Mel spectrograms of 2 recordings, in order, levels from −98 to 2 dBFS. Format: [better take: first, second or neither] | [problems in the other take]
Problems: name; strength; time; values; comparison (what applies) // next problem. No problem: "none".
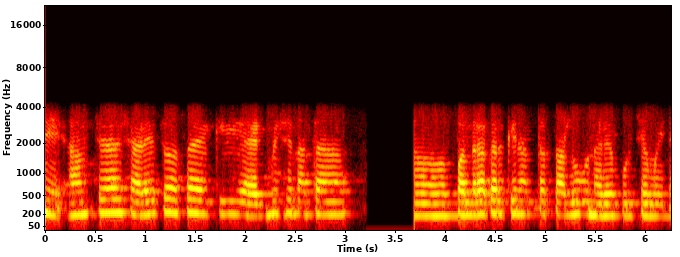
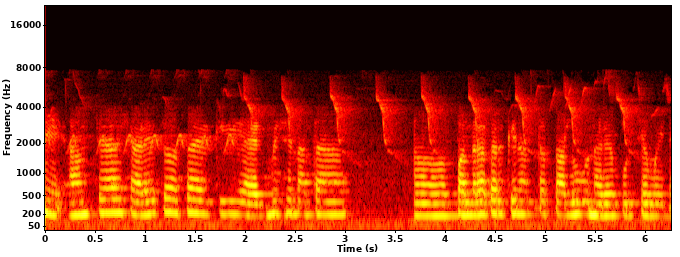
first | background sound (Bird vocalization, bird call, bird song); 19 dB below the speech // room echo; dies away in 0.3 s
